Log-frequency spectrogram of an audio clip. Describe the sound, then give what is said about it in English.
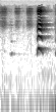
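A squeaky toy is squeezed right beside the microphone, giving two loud, shrill, close-up squeaks, the second shorter, after a moment of faint quiet. “Oh, don't squeak it right down the microphone.”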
